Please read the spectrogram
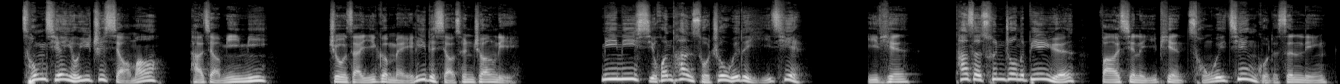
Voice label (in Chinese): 男, 旁白; 从前有一只小猫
